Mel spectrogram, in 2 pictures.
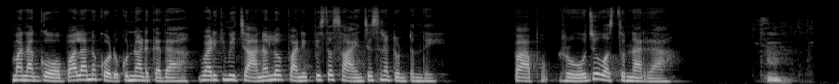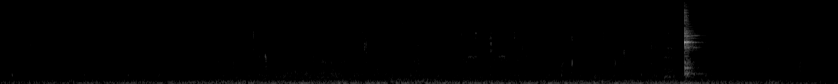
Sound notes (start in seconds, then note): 15.0 spatula clacks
